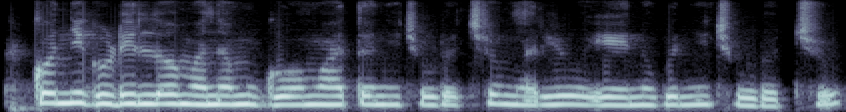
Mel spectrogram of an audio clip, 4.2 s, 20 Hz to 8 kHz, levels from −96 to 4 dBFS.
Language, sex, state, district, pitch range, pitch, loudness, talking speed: Telugu, female, Karnataka, Bellary, 220-245 Hz, 230 Hz, -14 LUFS, 130 wpm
